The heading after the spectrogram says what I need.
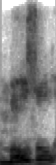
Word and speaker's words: Mosel: rhine and the moselle the french say moselle the germans called the mosul and spell it a little differently but this itinerary is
